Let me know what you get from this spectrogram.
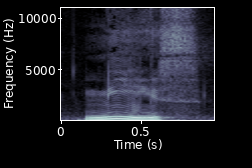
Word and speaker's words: niece: Niece significa sobrina. La pronunciación fonética de esta es N-I-S.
